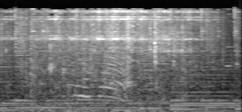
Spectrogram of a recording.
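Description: Hoofbeats of a two-mule team trotting in harness while pulling a light racing chariot, under background music.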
